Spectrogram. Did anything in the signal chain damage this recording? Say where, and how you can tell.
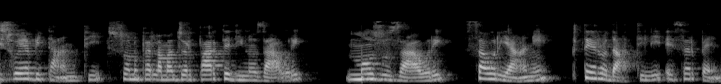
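Yes: hard clipping at a gain or conversion stage, where speech peaks drove about 2 dB past the converter's or number format's full-scale limit. It shows as a brief tick at 3.62 s, then crackle on the peaks across the stretch from 4.76 to 5.12 s. In the waveform those peaks are cut flat. The spectrogram shows vertical smears of added harmonics rising toward the 8 kHz top edge left by the call's microphone processing.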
